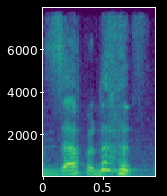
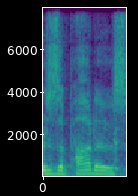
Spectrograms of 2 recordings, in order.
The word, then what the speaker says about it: Zapdos: Like Zapdos, like the Pokemon, or Zapados, or like, what are you trying to say? Zapdos. Zapdos? Like it's two syllables. Zap and then dos.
